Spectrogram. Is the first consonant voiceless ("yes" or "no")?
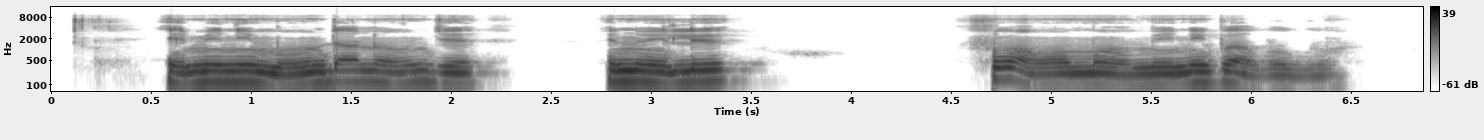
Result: no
